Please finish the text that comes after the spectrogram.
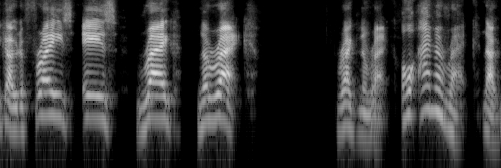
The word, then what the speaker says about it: Ragnarok: hold on a second it's ragna rock rag ragnarok not wreck ragnarok ragnarok sounds like a type of music doesn't it right oh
